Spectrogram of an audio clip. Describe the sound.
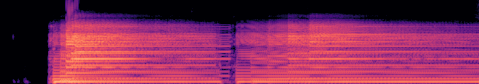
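An electric guitar plays through a clean amp with the distortion turned fully down, leaving only slight grit. A bright chord rings out loudly, is briefly cut off, then is struck again and sustains evenly.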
